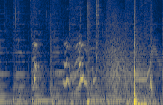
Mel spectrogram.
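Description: Short yips and whimpers from a cartoon puppy over light background music, with two sharp knocks, the louder one near the end.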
